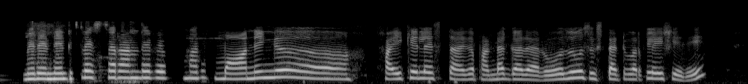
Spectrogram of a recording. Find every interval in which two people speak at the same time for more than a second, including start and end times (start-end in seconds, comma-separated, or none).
none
